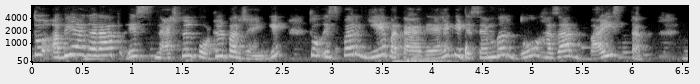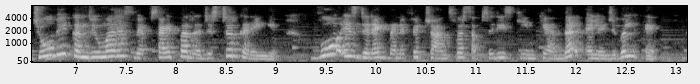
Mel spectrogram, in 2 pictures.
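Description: A woman's voice: sits high, very animated, normal speed, fairly bright tone, faint music behind, low-quality recording. A young woman with an Indian accent, explaining informatively as an expert guest on a video call and mixing in English words. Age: young adult. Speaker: solar company representative, expert guest. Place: indoor furnished room.

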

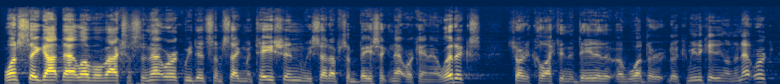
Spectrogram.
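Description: A man's voice: mid-range voice, very fast. A man giving a conference talk as a presenter, conversational with many fillers and restarts. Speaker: conference presenter, security architect. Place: large conference hall. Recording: reverberant hall.

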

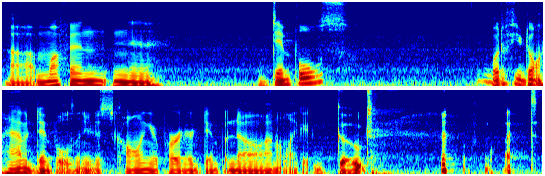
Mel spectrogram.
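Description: A young man speaking in a playful, affectionate, halting murmur, like an intimate, casual ASMR boyfriend roleplay, with a deep gravelly voice. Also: dark tone. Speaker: boyfriend roleplay audio performer. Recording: faint background noise.

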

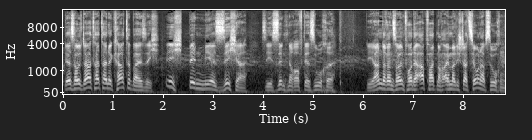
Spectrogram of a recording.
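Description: An actor playing a ruthless, domineering gang leader in a German audio drama, commanding and condescending with menace. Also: male voice, mid-range voice, moderate pace, slight background noise, lightly acted.

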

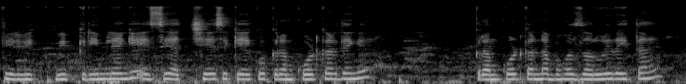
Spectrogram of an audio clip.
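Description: A woman calmly explaining each step of a cake recipe in a home kitchen, speaking to a camera over the counter. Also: on the high side, moderate pace, slight background noise, low-quality recording. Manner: calm step-by-step instructions. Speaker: home baker. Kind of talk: cooking tutorial narration.

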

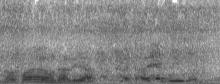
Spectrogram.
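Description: A man with a Peruvian Spanish accent, a neighbor at a fire, talking in a quick and matter-of-fact way. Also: high voice. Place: outdoors at a fire scene. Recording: distant voice, loud noise, crowd.

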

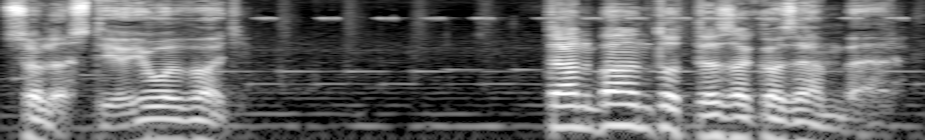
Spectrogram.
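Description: A man's voice: on the low side, very animated, faint music behind. A man voicing an arrogant, greedy alien warrior commander in a cartoon fairy tale, cold, menacing and sneering. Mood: stern concern. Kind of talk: animated fairy tale dub.

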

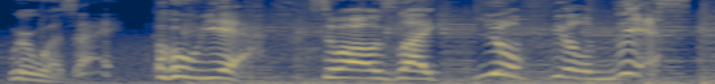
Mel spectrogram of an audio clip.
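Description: A woman playing a cocky, excitable ten-year-old boy hero in a cartoon video game, boastful and brash. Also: sits high, unhurried, soft background music.

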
